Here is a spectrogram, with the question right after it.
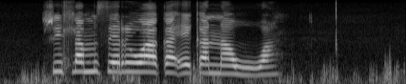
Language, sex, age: Tsonga, female, 23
